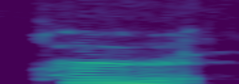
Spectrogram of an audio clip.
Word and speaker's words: courage: Now, yeah, but we don't actually say rage like rage or because the last syllable tends to be unstressed. Right? So stressing the middle syllable and courage. And AGE, at some point we say AGE, we often say edge instead of age, like voyage, encourage, courage, manage.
